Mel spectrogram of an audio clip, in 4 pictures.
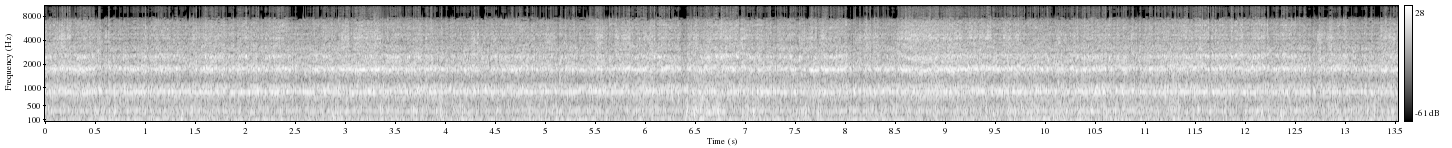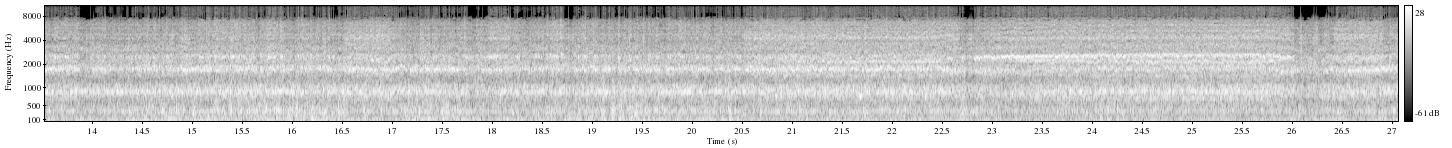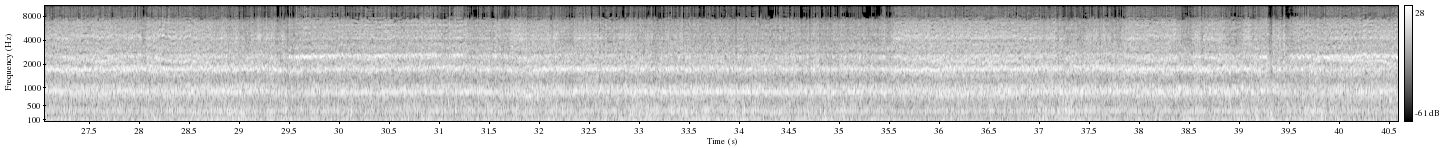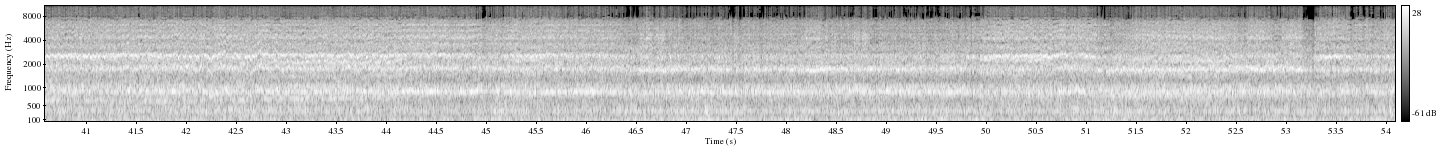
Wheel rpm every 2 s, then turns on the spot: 230, 230, 230, 230, 230, 230, 230, 230, 230, 230, 220, 210, 210, 210, 220, 220, 230, 230, 220, 230, 210, 200, 220, 230, 230, 220, 220.
none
